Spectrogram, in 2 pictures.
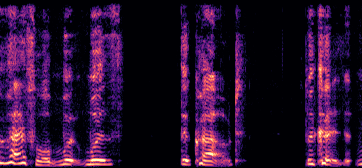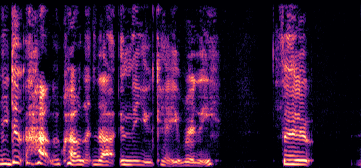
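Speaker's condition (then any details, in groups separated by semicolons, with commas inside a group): Cerebral palsy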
